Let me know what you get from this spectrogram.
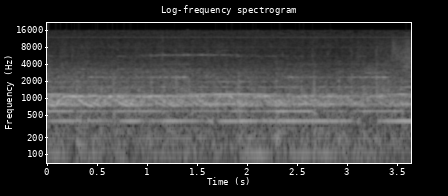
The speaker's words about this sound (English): Here's a little bit of the here is the nuclear preparedness PSA, which sounds like, if you're from the Midwest, a tornado drill.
